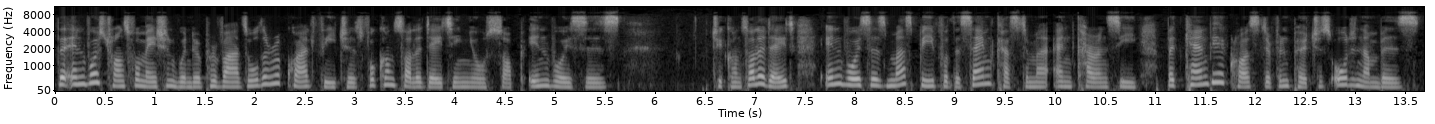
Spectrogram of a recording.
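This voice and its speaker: A woman reading a scripted software demo narration in a measured, instructional way. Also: mid-range voice, animated, no room sound.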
